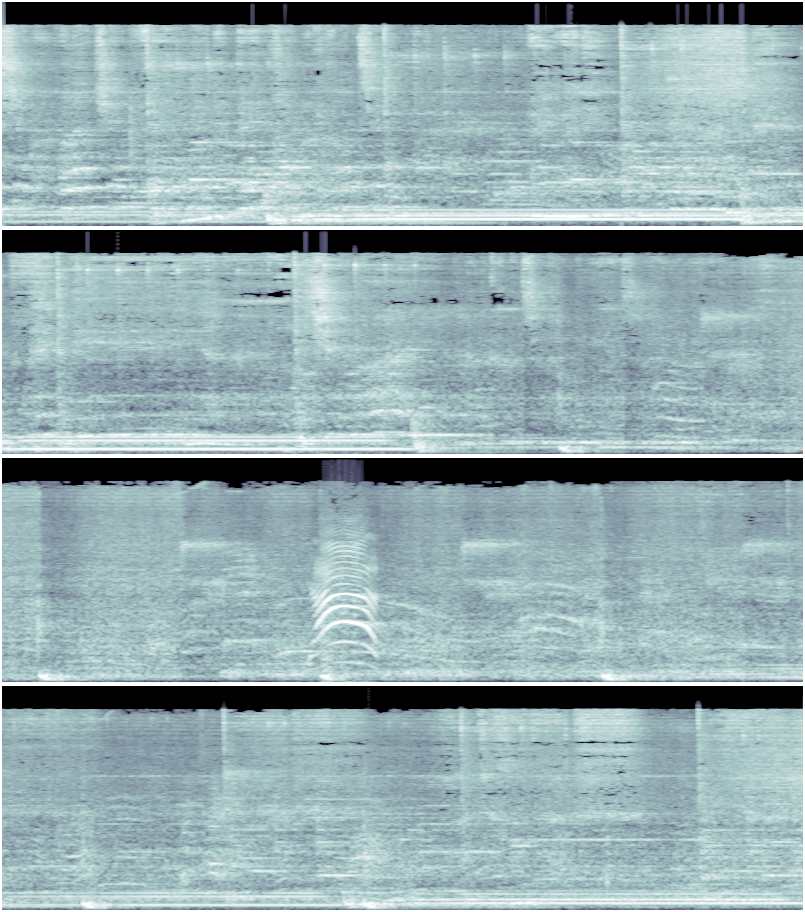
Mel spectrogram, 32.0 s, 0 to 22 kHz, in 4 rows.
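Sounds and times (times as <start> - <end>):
club music over sound system: 0.0 - 16.8, 23.2 - 32.0
crowd noise: 0.0 - 32.0.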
